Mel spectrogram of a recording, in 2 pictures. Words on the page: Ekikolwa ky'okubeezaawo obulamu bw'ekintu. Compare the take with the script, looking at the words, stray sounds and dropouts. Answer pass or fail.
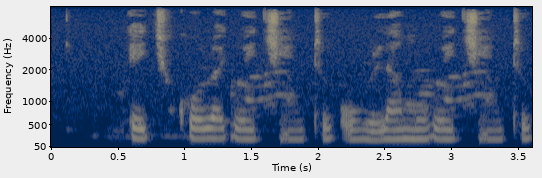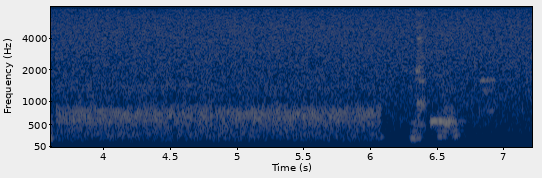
fail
